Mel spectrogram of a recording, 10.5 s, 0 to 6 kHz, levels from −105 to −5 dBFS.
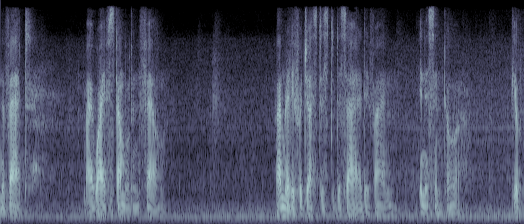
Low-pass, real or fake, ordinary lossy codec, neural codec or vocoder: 5.4 kHz; real; MP3, 48 kbps; none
